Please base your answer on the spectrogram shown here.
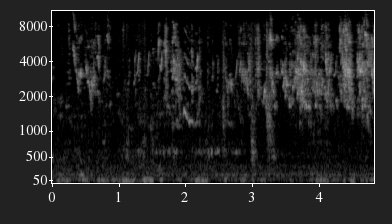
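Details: Baby chickens chirping while eating: many overlapping high, thin peeps and short downward-sweeping chirps, packed densely and uneven in loudness, getting busier and louder toward the end.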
